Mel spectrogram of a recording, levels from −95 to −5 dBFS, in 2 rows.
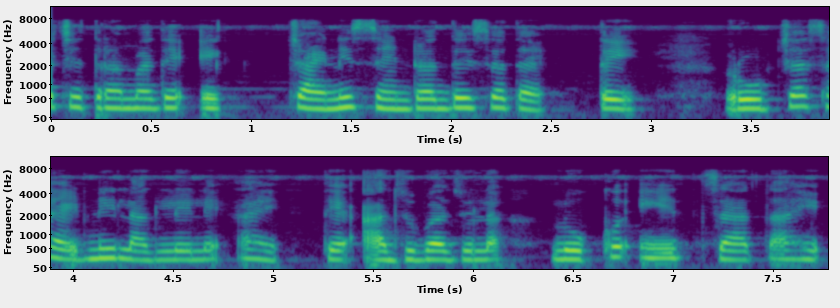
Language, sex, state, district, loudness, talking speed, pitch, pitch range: Marathi, female, Maharashtra, Chandrapur, -27 LUFS, 140 wpm, 245 Hz, 225-265 Hz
